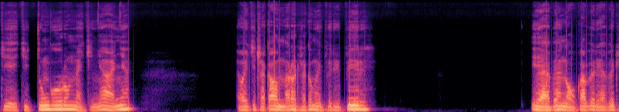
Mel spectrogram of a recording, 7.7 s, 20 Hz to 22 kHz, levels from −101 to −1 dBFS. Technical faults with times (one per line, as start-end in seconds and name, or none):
1.60-7.64 periodic USB or driver dropouts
